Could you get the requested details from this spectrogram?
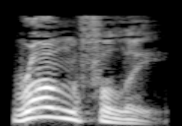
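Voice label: "wrongfully", English, British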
